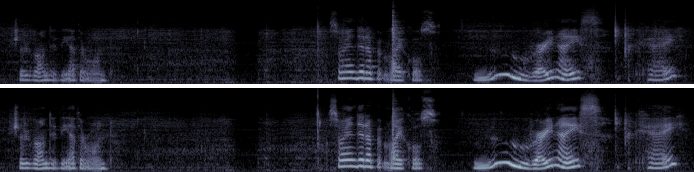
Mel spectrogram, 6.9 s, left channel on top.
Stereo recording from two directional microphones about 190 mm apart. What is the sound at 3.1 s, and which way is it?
Speech, 40° right (ahead or behind).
